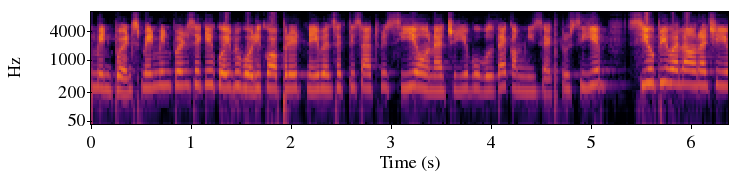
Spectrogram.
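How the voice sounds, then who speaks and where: A woman chartered accountancy tutor, explaining step by step in a recorded exam-prep lecture. She poses questions and then answers them, and often checks in with "okay". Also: sits high. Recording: dull, lo-fi recording.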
